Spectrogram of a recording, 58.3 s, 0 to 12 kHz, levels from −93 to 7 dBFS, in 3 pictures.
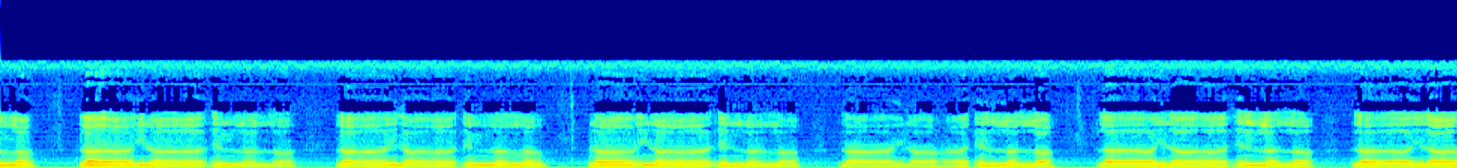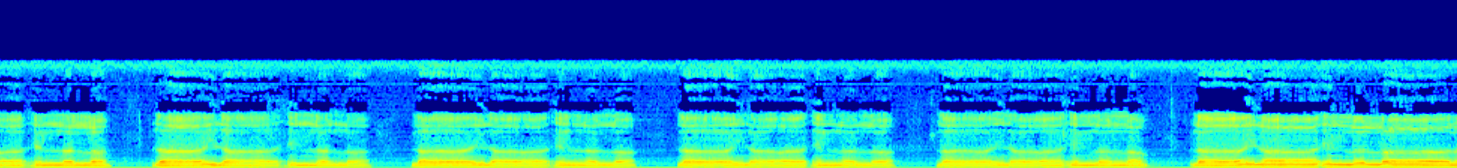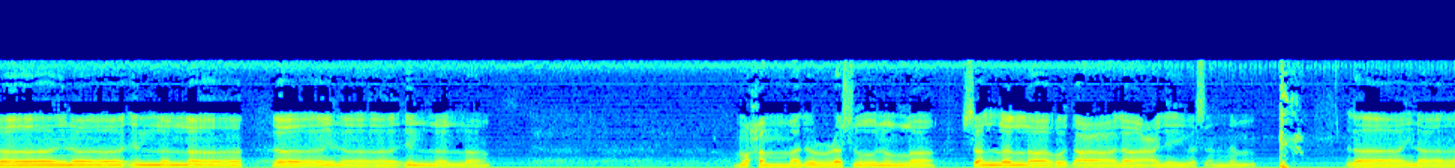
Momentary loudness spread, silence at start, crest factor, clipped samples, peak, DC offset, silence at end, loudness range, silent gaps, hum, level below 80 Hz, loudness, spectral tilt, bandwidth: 19 LU; 0 s; 18 dB; under 0.1%; -8 dBFS; 0.8%; 0 s; 7 LU; none; none; -48 dBFS; -27 LUFS; -5.5 dB/octave; 8 kHz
